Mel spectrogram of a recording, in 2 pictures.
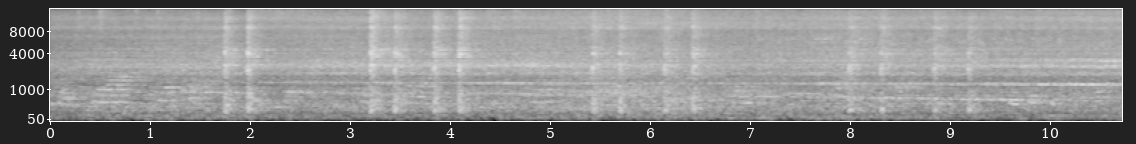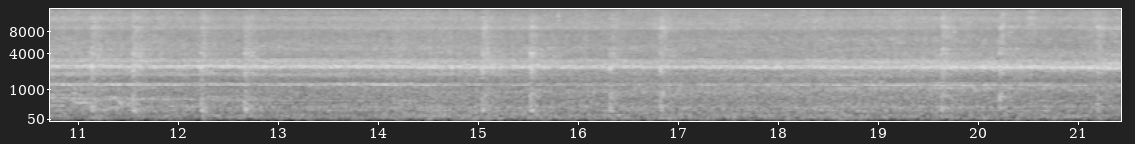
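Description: Train brakes squeal in a high steady whine.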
